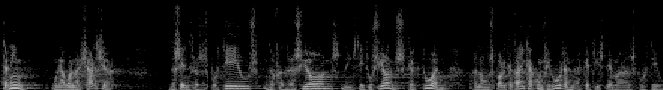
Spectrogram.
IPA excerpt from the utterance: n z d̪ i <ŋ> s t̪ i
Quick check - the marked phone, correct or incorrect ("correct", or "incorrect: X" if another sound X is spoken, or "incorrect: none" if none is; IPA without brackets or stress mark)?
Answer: incorrect: n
